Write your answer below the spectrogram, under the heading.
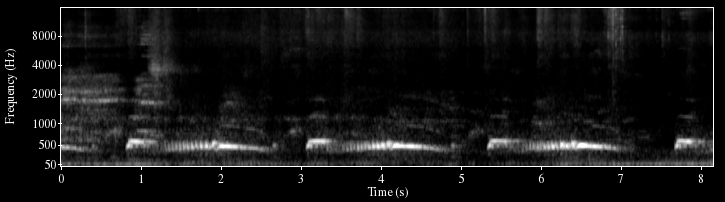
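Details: Pelung-style collared doves, two birds calling at midday: low, drawn-out coos, each rising briefly then sliding down, spaced roughly two seconds apart.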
